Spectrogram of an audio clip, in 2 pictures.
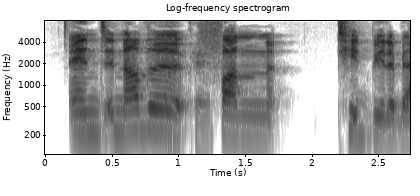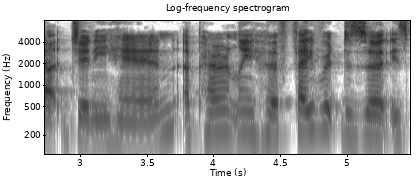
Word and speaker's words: Jenny Han: Her last name rhymes with Anne. Jenny Chan. Oh, you are so close. It is Jenny. It's Jenny Han, not Jenny Jan.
